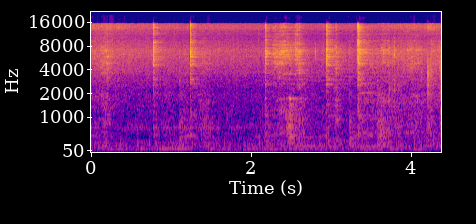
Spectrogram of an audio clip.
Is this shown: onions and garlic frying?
yes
